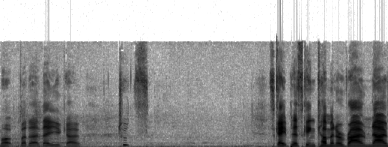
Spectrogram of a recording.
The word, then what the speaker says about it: Toots: Toots.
